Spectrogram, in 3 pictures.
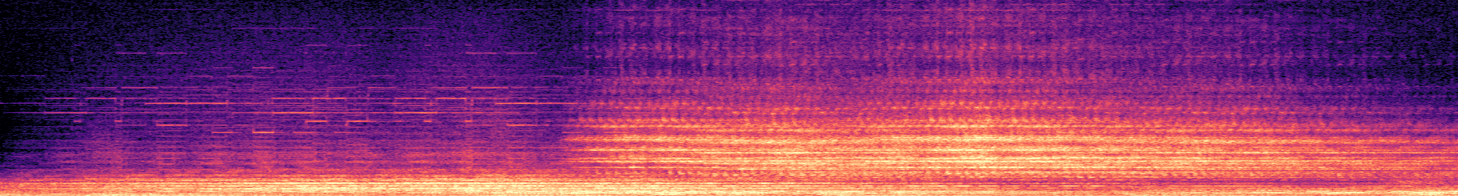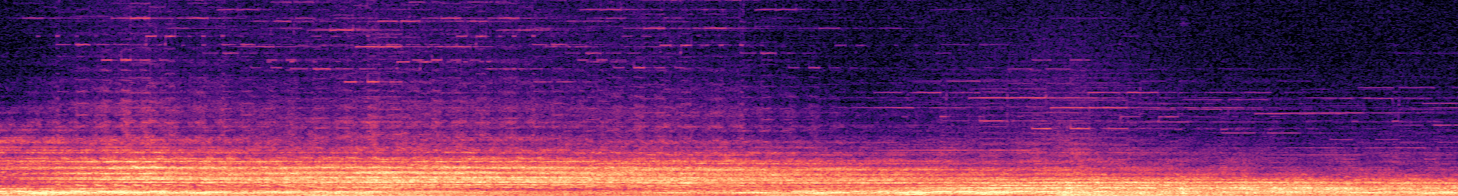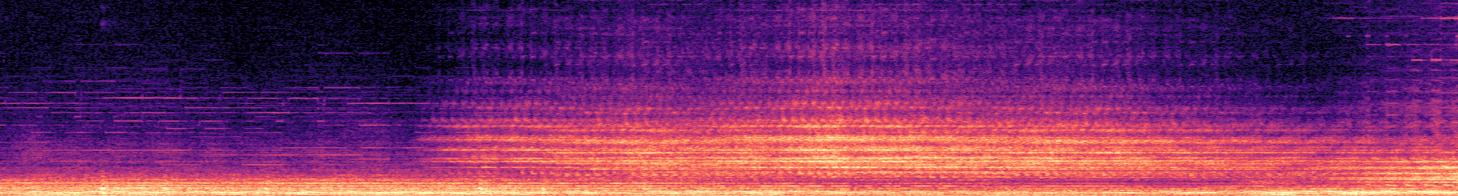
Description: SPACYSEQ.wav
